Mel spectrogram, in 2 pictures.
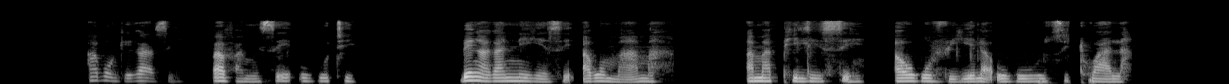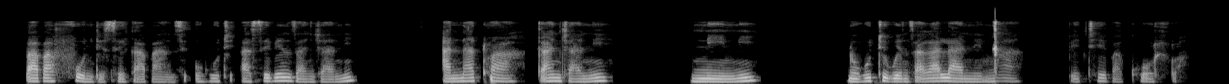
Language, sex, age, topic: North Ndebele, male, 36-49, health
